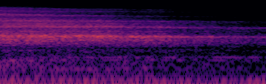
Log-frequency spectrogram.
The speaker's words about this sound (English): Together, let's take a big breath in through our noses. And then open and exhale.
